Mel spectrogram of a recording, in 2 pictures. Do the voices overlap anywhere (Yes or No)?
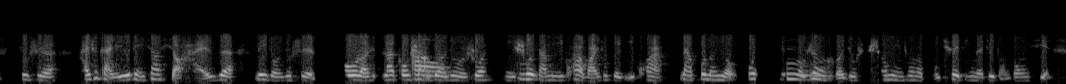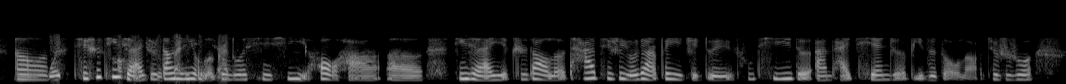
Yes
